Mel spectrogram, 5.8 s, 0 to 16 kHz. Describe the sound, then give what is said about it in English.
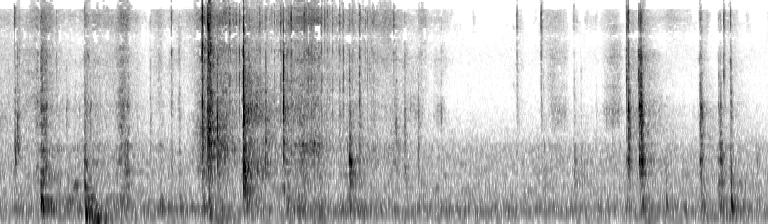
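A keyboard cable is plugged into the back of a Mac SE 30 computer: a series of scattered clicks, knocks and light scraping as the connector is fitted, with no one speaking. “Okay, I plugged in the keyboard to the back of the computer, and I'm about to plug in the power.”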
